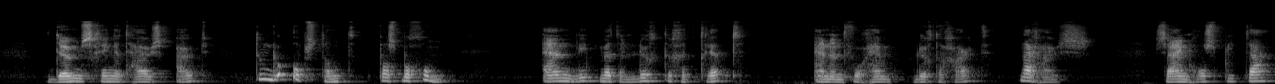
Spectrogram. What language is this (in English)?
Dutch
